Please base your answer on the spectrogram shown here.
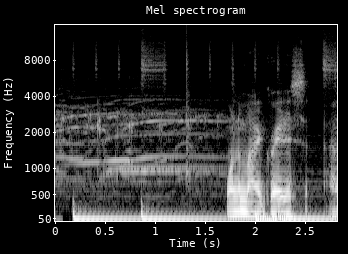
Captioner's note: crowd cheering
